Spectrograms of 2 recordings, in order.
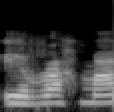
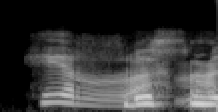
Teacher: तो ही को मिलाएं रा के साथ, हिर रहमा, क्योंकि बिस्मिल्लाहिर्रहमानिर्रहीम।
